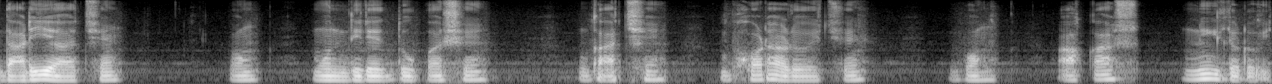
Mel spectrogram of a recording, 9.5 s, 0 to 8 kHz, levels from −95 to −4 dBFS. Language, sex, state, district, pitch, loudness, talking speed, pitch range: Bengali, male, West Bengal, Purulia, 105 Hz, -21 LUFS, 75 wpm, 100-110 Hz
